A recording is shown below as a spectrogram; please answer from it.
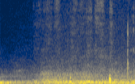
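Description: Marker pen writing on a whiteboard: the felt tip scratching steadily across the board, with a couple of light ticks near the end.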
